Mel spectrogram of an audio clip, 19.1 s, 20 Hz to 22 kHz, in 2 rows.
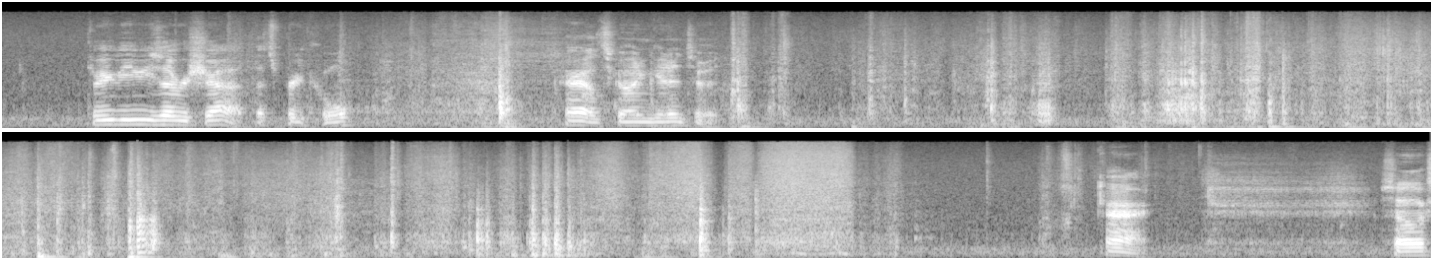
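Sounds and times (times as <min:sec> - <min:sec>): cardboard packaging rustling: 0:01.6 - 0:15.6.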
